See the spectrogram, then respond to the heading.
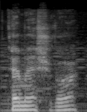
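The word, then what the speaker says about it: Temesvár: That's pronounced Temesvar. That's also how the Hungarians pronounce it, isn't it?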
